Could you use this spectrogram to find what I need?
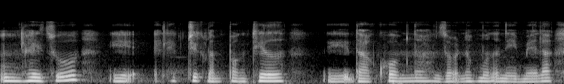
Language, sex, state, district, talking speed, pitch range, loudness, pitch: Mizo, female, Mizoram, Aizawl, 160 wpm, 135-160 Hz, -17 LUFS, 150 Hz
